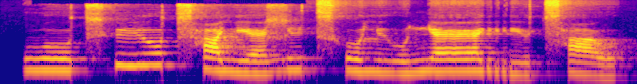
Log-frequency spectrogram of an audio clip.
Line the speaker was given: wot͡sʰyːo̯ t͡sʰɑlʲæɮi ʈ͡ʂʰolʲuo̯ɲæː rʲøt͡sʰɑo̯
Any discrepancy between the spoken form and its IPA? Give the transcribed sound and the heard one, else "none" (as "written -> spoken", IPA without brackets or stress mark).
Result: ʈ͡ʂʰ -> t͡sʰ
